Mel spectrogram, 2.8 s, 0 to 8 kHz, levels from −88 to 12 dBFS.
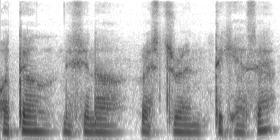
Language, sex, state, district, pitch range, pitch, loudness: Nagamese, male, Nagaland, Kohima, 110-120 Hz, 115 Hz, -22 LUFS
